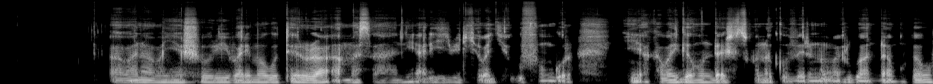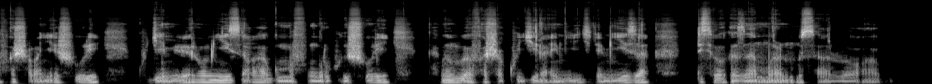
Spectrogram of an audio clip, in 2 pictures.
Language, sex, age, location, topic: Kinyarwanda, male, 25-35, Huye, education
